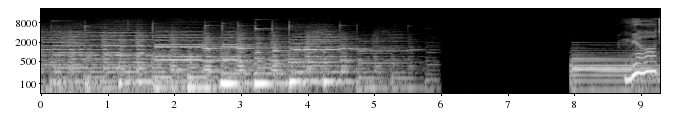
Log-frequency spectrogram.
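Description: A bright pop song intro with chiming, bell-like tones over a steady rhythmic backing plays loudly on a radio program for about six seconds, cuts to silence for two seconds, then the music resumes.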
